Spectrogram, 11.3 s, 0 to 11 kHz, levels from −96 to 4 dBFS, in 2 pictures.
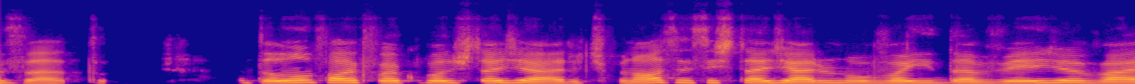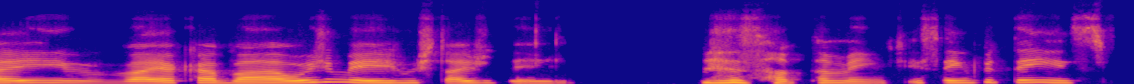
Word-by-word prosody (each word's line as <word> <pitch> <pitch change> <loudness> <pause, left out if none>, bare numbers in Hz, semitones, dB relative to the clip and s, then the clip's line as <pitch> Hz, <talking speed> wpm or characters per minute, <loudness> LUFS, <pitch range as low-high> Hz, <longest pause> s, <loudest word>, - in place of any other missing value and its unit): Exato, 180 -5 -4 0.8
todo 235 +2 +4
mundo 275 0 0
fala 260 -1 +4
que - - -17
foi 245 +1 +2
culpa 245 0 -3
do 240 - +4
estagiário, 245 -5 +1
tipo: 230 - -12
"Nossa, 265 +4 +1
esse 255 0 -7
estagiário 235 -1 +2
novo 230 0 -4
aí 230 0 +1
da 225 +1 0
Veja 230 +4 +1
vai 230 +2 +3 0.5
vai 215 +2 +3
acabar 240 -1 +2
hoje 275 +6 +2
mesmo 245 -6 +1
o - - -6
estágio 230 0 -3
dele". 205 -1 -8 0.7
Exatamente, 235 -3 -2
e - - -6
sempre 255 +3 -3
tem 280 -2 -2
isso. 240 +1 -12
235 Hz, 160 wpm, -22 LUFS, 225-250 Hz, 0.8 s, todo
